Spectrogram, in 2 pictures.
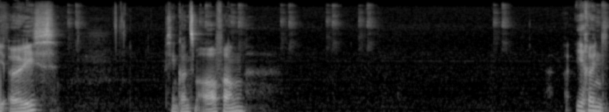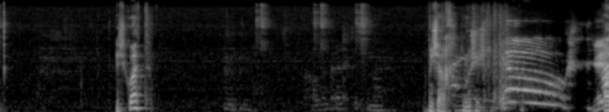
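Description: A man speaks calmly and close into a microphone, pausing between phrases.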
